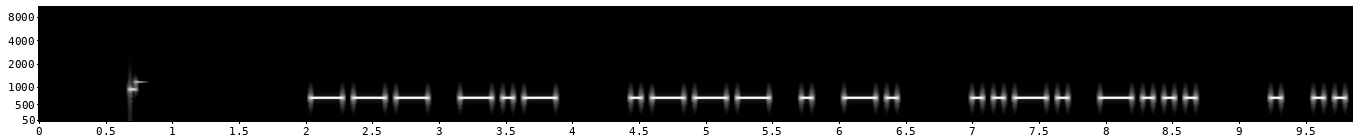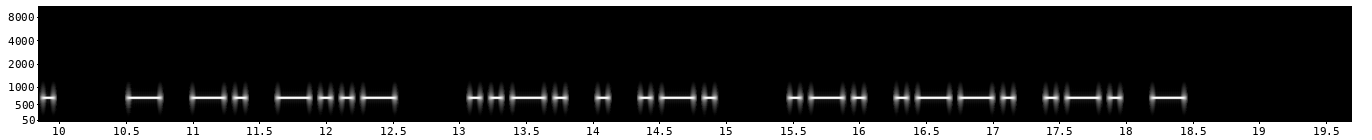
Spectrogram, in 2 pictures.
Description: Morse code, heard as a keyed tone, about 15 wpm, 700 Hz. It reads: OK JEN FB ES TNX FER RPRT
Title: Practice QSO - Exchange 2 - Info - 15wpm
